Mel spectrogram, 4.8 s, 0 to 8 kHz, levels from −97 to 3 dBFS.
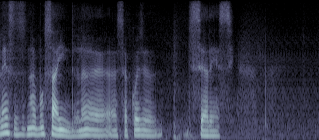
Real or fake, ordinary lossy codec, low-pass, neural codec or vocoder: fake; none; none; codec, 16 kHz, 0.9 kbps, LongCat-Audio-Codec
